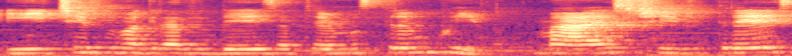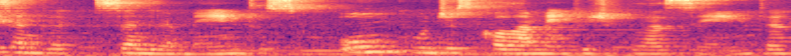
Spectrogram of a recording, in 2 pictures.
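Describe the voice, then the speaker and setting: With music in the background and audible room echo, a woman speaks at a very slow pace with hardly any pauses and fairly even intonation. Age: 20s. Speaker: mother of a child with a rare syndrome. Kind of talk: personal testimony.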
